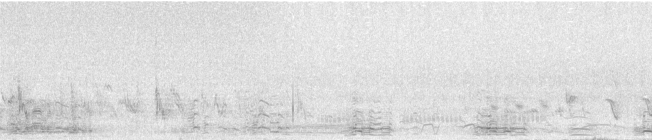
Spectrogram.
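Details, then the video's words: A Greater White-fronted Goose flock calls: overlapping high, yelping two-note honks in bursts every second or so from several birds together, with a low rumble of wind. "Гусь белолобый Anser albifrons"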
